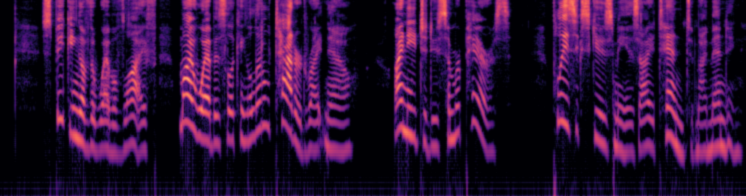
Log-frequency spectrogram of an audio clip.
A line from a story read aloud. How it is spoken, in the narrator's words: The spider chuckled, then said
